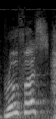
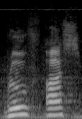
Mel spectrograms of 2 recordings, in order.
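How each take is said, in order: First: Rufus said as one smooth name, rising; blended name. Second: Roof, us said as two separate words with a pause; Roof, us broken into two clue syllables; split syllables. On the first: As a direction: run Roof and us together into Rufus. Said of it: "Oh, your name is Rufus". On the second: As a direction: sound out Roof and us apart, like clues. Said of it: "Second, second syllable". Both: Shown as a demonstration.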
